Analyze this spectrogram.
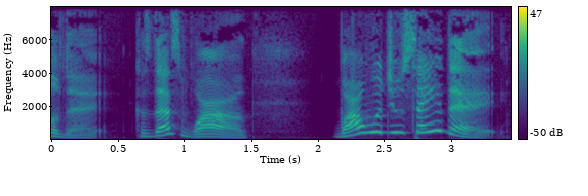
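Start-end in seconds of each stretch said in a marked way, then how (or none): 2.1-3.3 high, slow appalled question. Real, not acted. Friend reacting to the man's caption, appalled. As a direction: ask it in disbelief.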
